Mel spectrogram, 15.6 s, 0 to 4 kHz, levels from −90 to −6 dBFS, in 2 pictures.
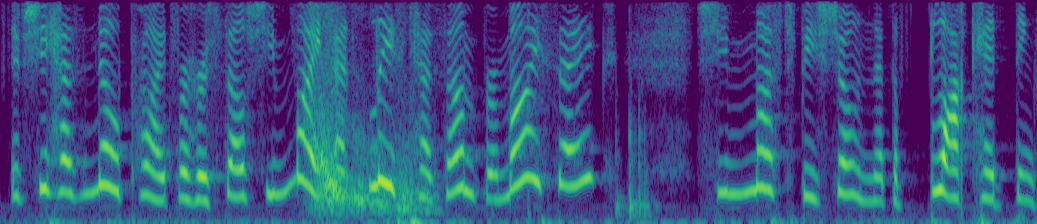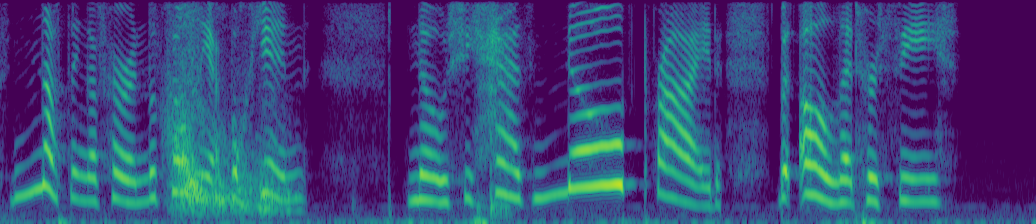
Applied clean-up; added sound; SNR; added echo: none; Packing tape, duct tape; 13 dB; none.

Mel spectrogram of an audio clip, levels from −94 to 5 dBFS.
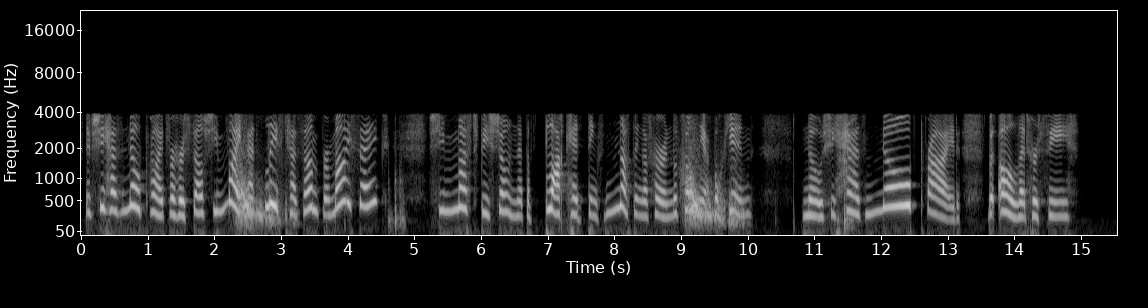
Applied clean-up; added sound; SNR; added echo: neural mask model RNNoise.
